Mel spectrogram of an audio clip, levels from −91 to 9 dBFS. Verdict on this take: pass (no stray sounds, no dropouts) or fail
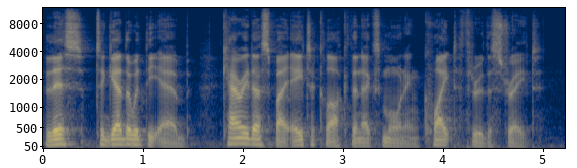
pass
